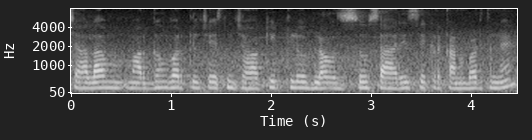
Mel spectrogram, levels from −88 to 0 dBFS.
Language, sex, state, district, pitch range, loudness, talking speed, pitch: Telugu, female, Andhra Pradesh, Visakhapatnam, 190-210 Hz, -20 LUFS, 135 wpm, 200 Hz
